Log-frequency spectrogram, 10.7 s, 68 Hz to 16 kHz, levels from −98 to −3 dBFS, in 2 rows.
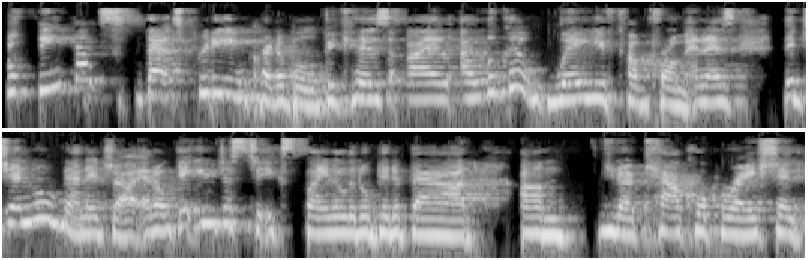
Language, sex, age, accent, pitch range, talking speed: English, female, 20-39, Australian, 195-245 Hz, 200 wpm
